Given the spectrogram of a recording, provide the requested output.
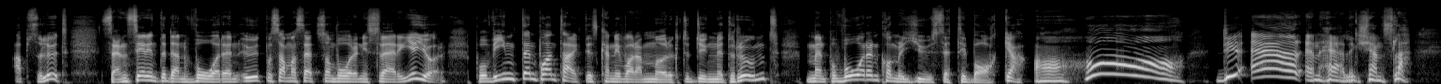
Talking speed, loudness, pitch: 155 wpm, -18 LUFS, 155 Hz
